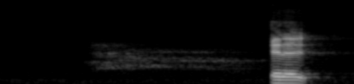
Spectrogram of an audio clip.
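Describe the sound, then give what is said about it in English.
A dog whines in a thin, drawn-out tone, then lets out a single loud, sharp bark, with no talking around it. “I don't know if you heard my dog.”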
